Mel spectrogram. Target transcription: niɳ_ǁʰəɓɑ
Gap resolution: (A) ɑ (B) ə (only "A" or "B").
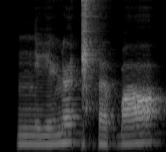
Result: B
